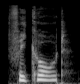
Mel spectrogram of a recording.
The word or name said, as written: frikort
